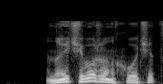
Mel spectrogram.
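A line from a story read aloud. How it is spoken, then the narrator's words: Calm question. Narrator (Russian): спокойно спросил Фродо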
